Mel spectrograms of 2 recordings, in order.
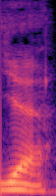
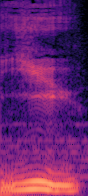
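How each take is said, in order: First: The vowel is reduced to a schwa. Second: The vowel is a full 'oo' sound.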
